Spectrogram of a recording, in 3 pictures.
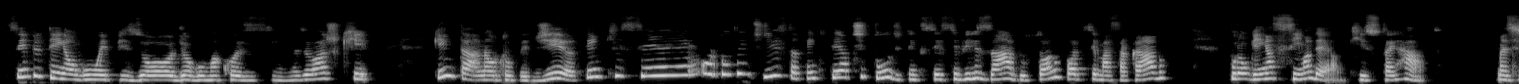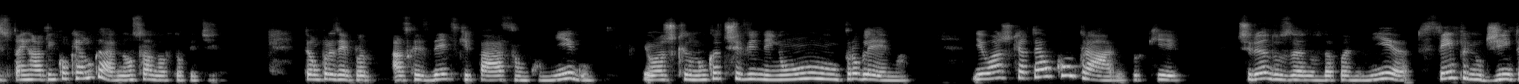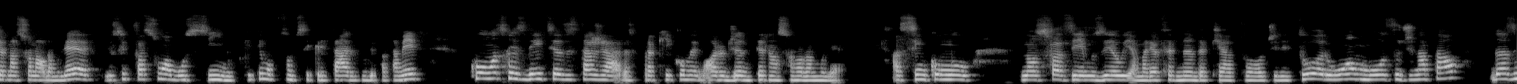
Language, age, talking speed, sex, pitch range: Portuguese, 40-59, 170 wpm, female, 205-265 Hz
